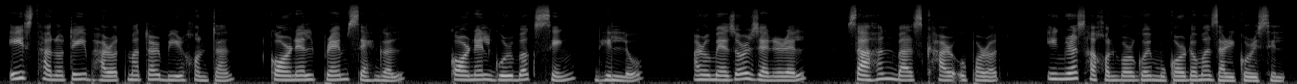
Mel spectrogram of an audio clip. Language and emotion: Assamese, neutral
